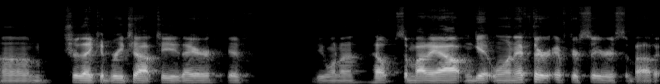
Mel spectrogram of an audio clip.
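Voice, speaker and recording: At a moderate pace, a man speaks in a Tennessee accent. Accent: Southern US (Tennessee). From Tennessee, Nashville. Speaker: sports YouTuber and live stream host. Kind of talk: live stream chat.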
